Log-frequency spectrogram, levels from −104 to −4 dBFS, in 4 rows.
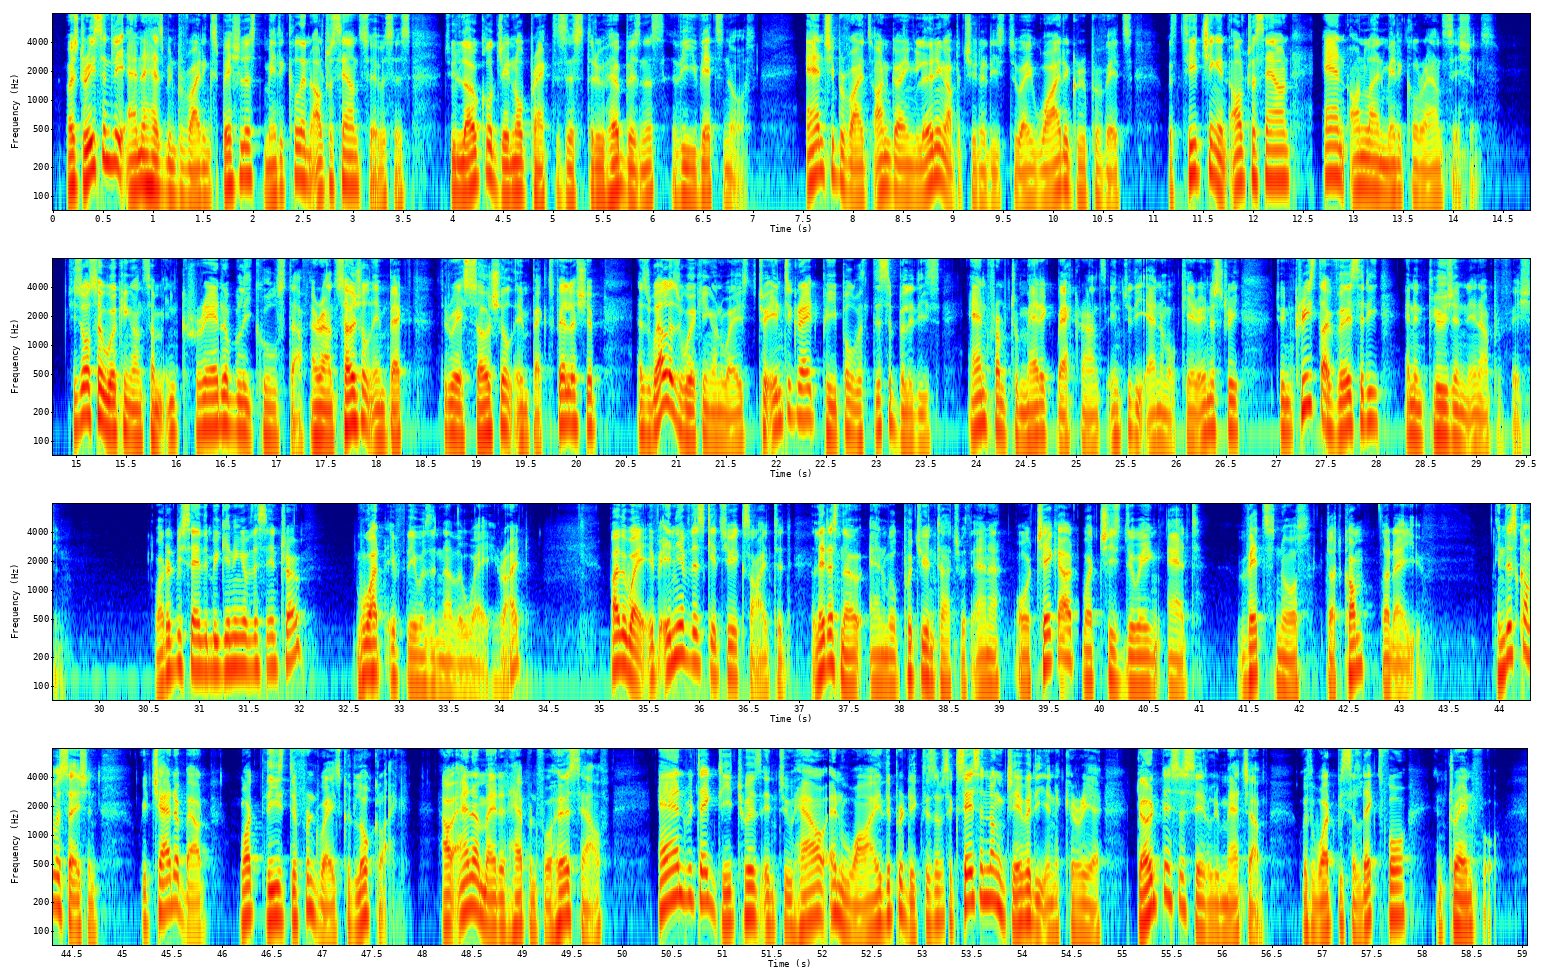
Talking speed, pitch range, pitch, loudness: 185 wpm, 100-140 Hz, 115 Hz, -24 LUFS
